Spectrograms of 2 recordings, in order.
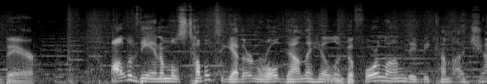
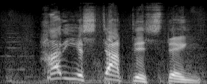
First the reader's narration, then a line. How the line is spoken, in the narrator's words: Timothy shouted as they zoomed along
